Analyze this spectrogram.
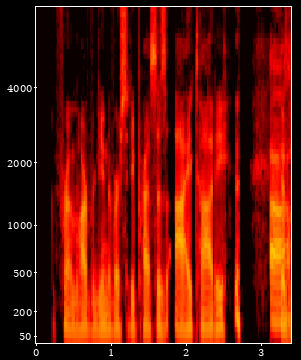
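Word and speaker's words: I Tatti: I was mispronouncing the E toddy from Harvard University Press's I toddy because it's a capital I space and then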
